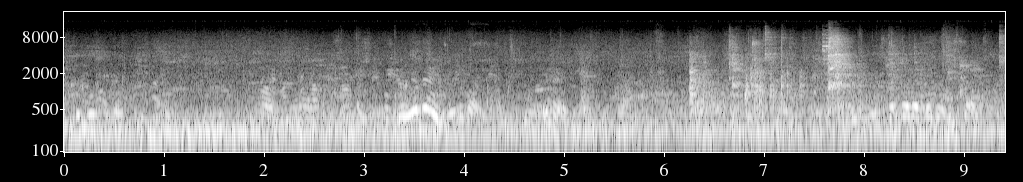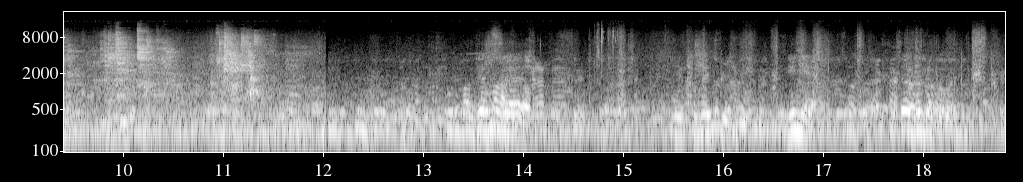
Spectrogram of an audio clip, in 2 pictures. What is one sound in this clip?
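A crowd of men and women talks and murmurs outdoors.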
